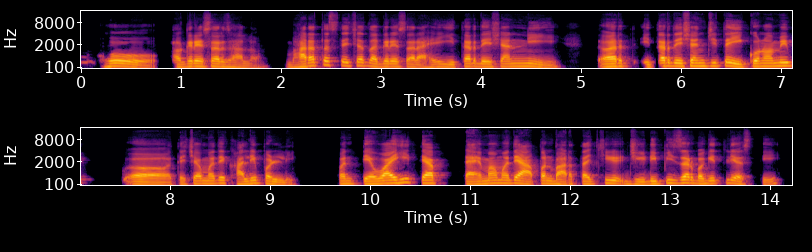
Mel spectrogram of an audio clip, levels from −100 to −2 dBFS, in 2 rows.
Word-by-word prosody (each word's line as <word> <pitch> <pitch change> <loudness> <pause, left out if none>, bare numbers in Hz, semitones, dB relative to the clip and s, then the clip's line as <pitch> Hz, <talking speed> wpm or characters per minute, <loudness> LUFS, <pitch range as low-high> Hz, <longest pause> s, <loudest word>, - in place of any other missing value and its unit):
हो. 145 - -1 0.2
अग्रेसर 135 +2 +1
झालं. 100 -7 -7 0.3
भारतच 175 - +1
त्याच्यात 170 -2 -2
अग्रेसर 130 -2 -1
आहे. 110 +3 -3
इतर 140 +5 -1
देशांनी 135 -4 -3 0.5
तर 140 +2 +6 0.2
इतर 155 +7 +2
देशांची 155 0 0
तर 170 - +4
इकॉनॉमी 150 +4 +2
अ, 110 - -1
त्याच्यामध्ये 135 +7 -1
खाली 120 0 -1
पडली. 100 -10 -1 0.4
पण 130 0 -2
तेव्हाही 145 +8 +5
त्या 150 -1 +8 0.3
टाईमामध्ये 145 +6 +2
आपण 140 -1 +3
भारताची 120 +5 -1
जी-डी-पी 125 +7 -4
जर 165 +1 +4
बघितली 140 +2 -2
असती 105 +5 -6
135 Hz, 120 wpm, -24 LUFS, 115-150 Hz, 0.5 s, त्या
